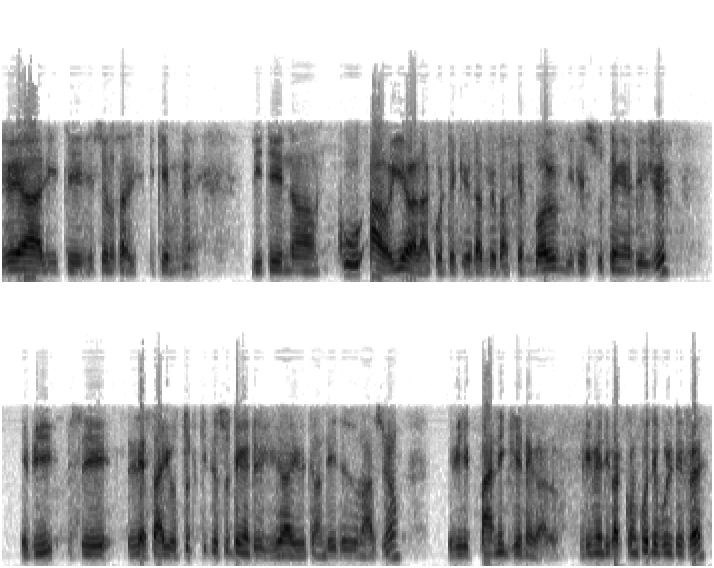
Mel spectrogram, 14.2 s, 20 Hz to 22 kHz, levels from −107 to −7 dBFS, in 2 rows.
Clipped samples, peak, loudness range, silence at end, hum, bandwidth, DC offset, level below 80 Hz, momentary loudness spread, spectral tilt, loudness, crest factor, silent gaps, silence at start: under 0.1%; -2 dBFS; 4 LU; 0.1 s; none; 7.4 kHz; under 0.1%; -66 dBFS; 11 LU; -6 dB/octave; -19 LUFS; 18 dB; none; 0 s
